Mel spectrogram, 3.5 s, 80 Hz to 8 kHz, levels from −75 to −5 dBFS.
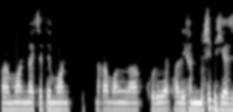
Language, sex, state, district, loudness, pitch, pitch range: Nagamese, male, Nagaland, Kohima, -15 LUFS, 130 Hz, 130-135 Hz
